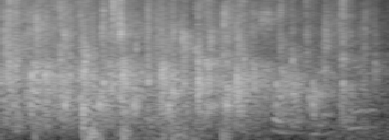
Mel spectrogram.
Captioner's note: applause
